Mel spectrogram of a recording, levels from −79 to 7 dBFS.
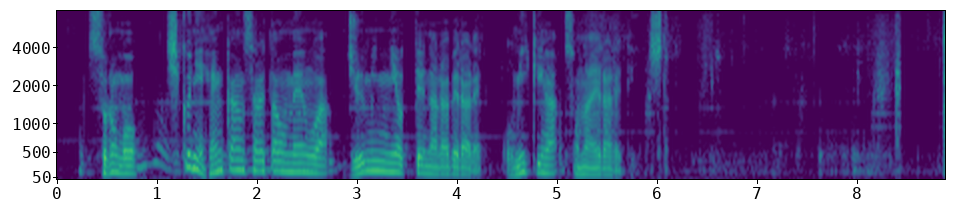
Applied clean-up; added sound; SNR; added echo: neural separator model SepFormer DNS4.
